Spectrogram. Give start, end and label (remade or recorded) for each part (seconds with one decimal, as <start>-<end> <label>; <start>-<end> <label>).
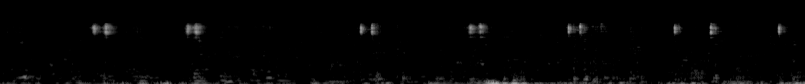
0.0-3.3 remade; 3.3-4.1 recorded; 4.1-5.0 remade; 5.0-8.1 recorded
